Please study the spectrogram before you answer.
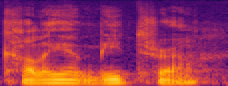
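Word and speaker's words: kalyāṇa-mitra: it's a translation of the sanskrit i think pronounced kalia mitra virtuous spiritual friend so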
